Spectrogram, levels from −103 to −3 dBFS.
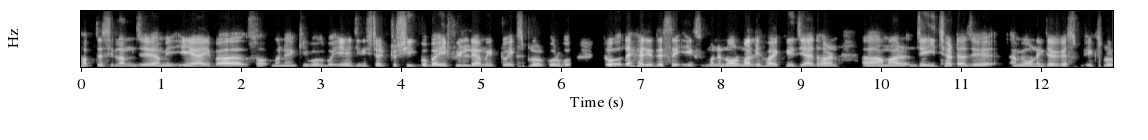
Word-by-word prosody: ভাবতেছিলাম 165 +2 -2 0.2
যে 140 0 +1
আমি 140 +1 -5 0.4
Ai 165 - +4
বা 140 +1 +4 0.4
স - - -12 0.3
মানে 130 0 -5
কি 135 - -11
বলব 130 0 -6 0.2
এ - - +1
জিনিসটা 165 -1 -4
একটু 140 - -7
শিখব 155 -2 -1
বা - - +5
এই 145 - +4
ফিল্ডে 150 -1 +2
আমি 145 0 -5
একটু 150 - -14
এক্সপ্লোর 155 +1 -3
করবো। 145 0 -2 0.5
তো - - +4 0.2
দেখা 200 - +4
যাইতেছে 205 - +1 0.2
এক্স - - -4
মানে 145 -1 -2
নরমালি 180 +8 +3
হয় 185 0 +4
কি 220 - -1
যে - - +3
আ - - +5
ধরেন 150 0 +2 0.4
আ - - +1 0.2
আমার 145 +1 +2 0.2
যে 155 - +2
ইচ্ছাটা 180 -6 +1
যে 135 - -2 0.5
আমি 155 +1 -7
অনেক 170 0 -3
জায়গায় 155 -1 +3
এস - - -6 0.2
এক্সপ্লোর 150 -1 -4
150 Hz, 190 wpm, -25 LUFS, 145-165 Hz, 0.5 s, বা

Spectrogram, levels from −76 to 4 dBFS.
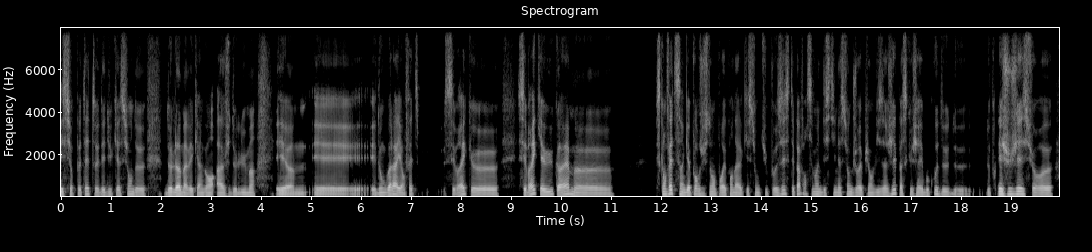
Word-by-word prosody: et - - +4
sur 120 -1 0
peut-être 130 +1 -3
l'éducation 110 +4 -3
de 95 -4 -1 0.4
de 100 - +2
l'homme 115 +3 +6
avec 90 -1 +1
un 95 -1 0
grand 95 +1 +1
H, 95 -3 +1
de 90 - -2
l'humain. 95 +2 -2 0.4
Et 85 0 +3
hem 80 0 +1
et 80 -1 0
et - - -1
donc 100 +3 -1
voilà. 120 +4 +5
Et - - +4
en 90 - 0
fait, 120 +7 -5 0.5
c'est - - -3
vrai 145 - +2
que 90 -6 +1 0.4
c'est 120 - +1
vrai 120 +9 +4
qu'il 150 -8 +1
y - - +5
a - - +4
eu 130 +2 +1
quand 115 -3 +4
même, 135 0 +3
heu 90 -2 0 0.9
parce - - -1
qu'en 130 - +2
fait 170 0 +5
Singapour, 120 -1 +2
justement, 120 +3 -2
pour 95 -4 0
répondre 95 +2 0
à 90 - +3
la 90 - -1
question 95 +3 -4
que - - -23
tu 95 - -9
posais, 105 - -2
c'était 150 - -4
pas - - +2
forcément 125 -5 -4
une 120 - 0
destination 110 +2 -3
que 115 - -3
j'aurais 95 -2 0
pu 105 - -8
envisager 95 - -2
parce 100 - -1
que 95 - -6
j'avais 95 +1 0
beaucoup 110 +7 -3
de 95 -7 -3
de - - -8 0.3
de 95 - -5
préjugés 130 +5 +4
sur, 100 -5 0
heu, 90 0 +2
100 Hz, 200 wpm, -23 LUFS, 90-120 Hz, 0.9 s, l'homme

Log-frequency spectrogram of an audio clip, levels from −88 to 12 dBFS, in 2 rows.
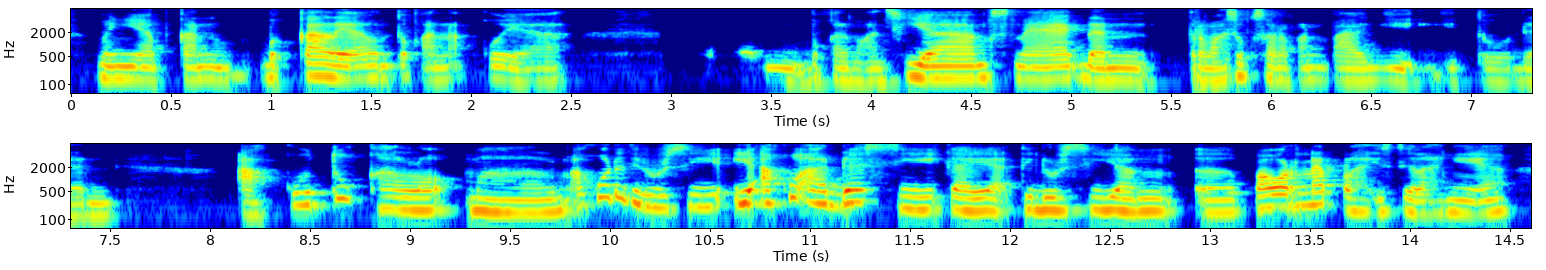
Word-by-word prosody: menyiapkan 135 -1 -3 0.2
bekal 165 +3 +4
ya, 145 +1 +2
untuk 145 - -8
anakku 140 +2 -7
ya. 125 0 -8 1.0
Bekal 255 - -7
makan 125 0 -9
siang, 150 +1 +3
snack 140 0 -1
dan 130 -1 0 0.2
termasuk 130 +6 -4
sarapan 135 -3 -8
pagi, 130 0 -6 0.2
gitu. 125 -1 -16
Dan, 125 0 -7 0.7
aku 235 +1 -2
tuh 340 -1 -2
kalau 180 - -1
malam, 155 -1 -1
aku 370 0 -1
udah 355 - +1
tidur 205 -6 +1
si 205 +1 -6
ya 265 +1 +8
aku 360 - -1
ada 265 +1 +7
sih 195 -10 -2
kayak 175 -2 +2
tidur 180 -1 +1
siang, 175 -2 0
eee, 155 +1 -3
power 215 +2 +8
nap 240 +1 +3
lah, 165 - -3
istilahnya 155 -2 -4 0.2
ya. - - -4
155 Hz, 150 wpm, -21 LUFS, 135-185 Hz, 1.0 s, ya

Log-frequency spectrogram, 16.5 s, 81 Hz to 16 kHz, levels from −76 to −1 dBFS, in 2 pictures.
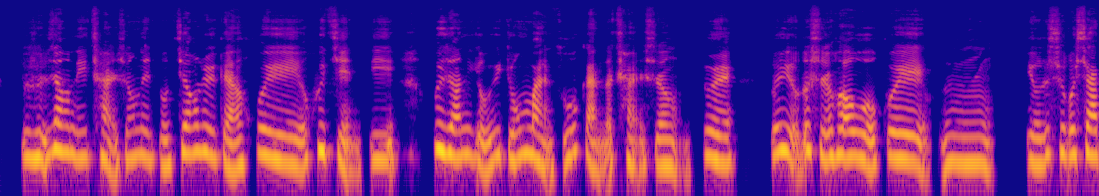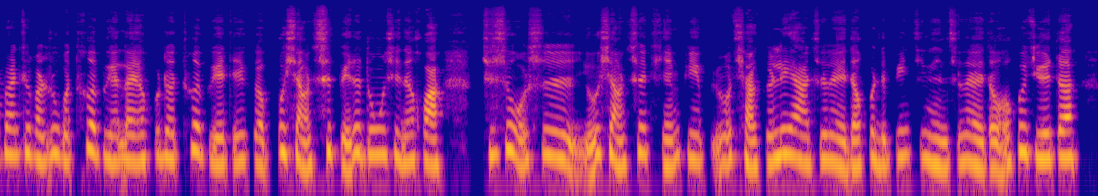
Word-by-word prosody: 就 230 - -1
是 225 - +4
让 275 -2 +4
你 230 -1 -2
产 225 -1 -2
生 225 +1 -4
那 235 -2 -2
种 185 -4 -3
焦 260 +6 +1
虑 265 -3 +2
感， 180 -5 +1
会 210 -5 +1
会 275 +8 +3
减 185 -12 -3
低， 215 0 -3 0.2
会 295 - +7
让 245 -3 +4
你 250 - -1
有 175 -6 0
一 - - -1
种 225 +1 -1
满 220 -9 +2
足 225 +9 -3
感 170 - -1
的 - - -2
产 195 -2 -3
生。 185 -4 -2
对， 210 -4 +1 0.2
所 255 - +1
以 - - +7
有 - - 0
的 280 - +3
时 240 -5 0
候 230 -1 +5
我 215 -6 +2
会 210 -4 +1
嗯， 200 -1 -1 0.2
有 205 -2 -1
的 200 - 0
时 250 +1 -2
候 245 - +1
下 245 0 +4
班 245 0 0
之 260 - -1
后， 215 - 0
如 245 +5 0
果 210 - -2
特 270 +6 +1
别 220 -5 -2
累， 205 -1 +1
或 220 +3 -6
者 225 -1 0
特 275 +5 -1
别 195 -6 -1
这 205 +1 -3
个 195 -3 -2
不 265 - -1
想 230 -8 +1
吃 265 - 0
别 - - 0
的 260 - +2
东 245 0 -1
西 240 -1 -3
的 205 -1 0
话， 200 -3 +3 0.3
其 245 - -3
实 250 - -1
我 255 - +1
是 230 -2 0
有 - - +1
想 185 -7 +1
吃 260 +6 -2
甜 195 -4 -3
品， 220 -3 -4
比 - - -15
如 200 - -2
巧 200 -5 +1
克 200 +2 -4
力 240 +3 +3
啊 215 -3 +2
之 205 +2 -3
类 195 -4 +1
的， 180 +1 +2
或 205 - -5
者 190 - 0
冰 230 +4 -5
淇 225 - -9
淋 190 -4 +1
之 190 +3 -7
类 190 -3 +2
的。 175 0 +1
我 190 - +1
会 265 +5 +1
觉 220 -3 +2
得， 230 0 +3
220 Hz, 345 characters per minute, -21 LUFS, 195-245 Hz, 0.3 s, 会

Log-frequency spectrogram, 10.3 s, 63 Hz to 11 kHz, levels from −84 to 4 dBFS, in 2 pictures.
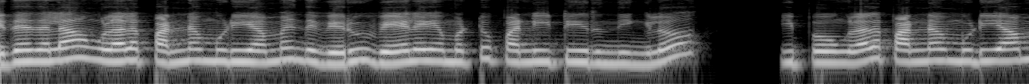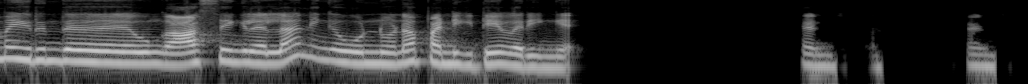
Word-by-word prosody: எததெல்லாம் 255 +7 +4
உங்களால 265 -2 +5
பண்ண 240 +2 +3
முடியாம 250 +1 +1
இந்த 255 - 0
வெறும் 250 +4 +1
வேலைய 255 +3 +3
மட்டும் 255 +3 -6
பண்ணிட்டு 245 0 -2
இருந்தீங்களோ! 220 +5 -2 0.6
இப்ப 235 +1 -2
உங்களால 235 +5 +1
பண்ண 250 +1 +2 0.2
முடியாம 265 +2 -1
இருந்த 265 -1 -3 0.4
உங்க 220 -1 -4
ஆசைகள் 235 0 -3
எல்லாம் 255 +10 -2
நீங்க 270 -4 -5
ஒண்ணு 225 -1 -4
ஒண்ணா 245 +3 -2
பண்ணிக்கிட்டே 215 -1 -3
வர்றீங்க. 175 -2 -5 1.2
கண்டிப்பா. 185 -3 -14 0.4
கண்டிப் 190 -2 -14
245 Hz, 145 wpm, -19 LUFS, 220-260 Hz, 1.2 s, உங்களால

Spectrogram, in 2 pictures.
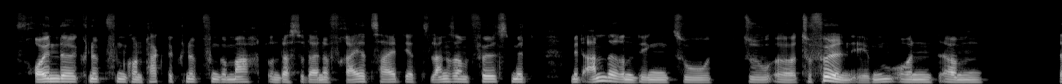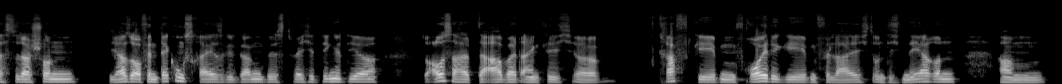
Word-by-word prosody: Freunde 135 -2 +4
knüpfen, 130 -1 -3
Kontakte 120 +2 -4
knüpfen 125 -1 -5
gemacht 120 +1 -2
und 110 -3 -5
dass 115 -2 -2
du - - -10
deine 110 0 0
freie 120 +4 -2
Zeit 120 0 -3
jetzt 120 - -6
langsam 125 +2 -1
füllst 130 -1 -1
mit 120 -1 -2 0.4
mit - - -4
anderen 135 -10 +2
Dingen 110 -2 -1
zu 105 -2 -6 0.3
zu, 110 -1 -7
äh 105 -2 -2
zu - - -9
füllen 130 - +5
eben. 110 +6 -4
Und, 115 -3 -2
ähm, 110 -2 -2 0.7
dass - - -5
du 125 - -4
da 120 - +7
schon, 120 -2 +2 0.3
ja, 125 +4 +4
so 140 - +6
auf 120 - +4
Entdeckungsreise 120 -3 +1
gegangen 115 +1 -1
bist, 115 -1 -6
welche 115 +2 -2
Dinge 135 +1 +2
dir 125 -1 +1 0.4
so - - -7
außerhalb 120 -8 +3
der - - +3
Arbeit 115 +1 +4
eigentlich, 110 -1 -2
äh, 105 -3 0 0.6
Kraft - - 0
geben, 115 -1 0
Freude 130 +2 +6
geben 110 0 -2
vielleicht 105 +1 -3
und 115 -3 -6
dich 105 0 -12
nähren. 125 +1 +1 0.4
Ähm, 105 -1 -1
115 Hz, 155 wpm, -23 LUFS, 110-125 Hz, 0.7 s, da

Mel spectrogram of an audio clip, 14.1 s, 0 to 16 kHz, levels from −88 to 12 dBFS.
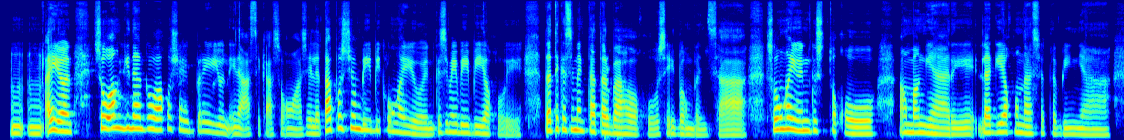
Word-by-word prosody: Mm, 180 -2 -3
ayun 245 -2 +7 0.3
so 320 -2 +6
ang 325 +2 +9
ginagawa 305 -2 +4
ko 310 - -6
siyempre 250 -5 -7
yun 200 -5 -5
inaasikaso 160 -2 -8
ko 160 - -6
nga 150 - -7
sila 175 +2 -6
tapos 275 - +3
yung 320 - +5
baby 265 -1 -6
ko 235 - -5
ngayon 170 -8 -3
kasi 210 +6 -8
may 220 -1 -4
baby 195 -2 -2
ako 170 - -9
eh. - - -13 0.2
Dati 255 +3 +3
kasi 285 -2 +1
nagtatrabaho 200 - +1
ako 150 +2 -9
sa 165 - -8
ibang 165 -2 -6
bansa. 145 -1 -5 0.2
So 280 +1 +4
ngayon, 270 -4 +5
gusto 255 -2 -6
ko 185 -4 -2 0.6
ang 210 - -1
mangyari, 165 -6 -1
lagi 210 +1 +1
akong 220 -1 -2
nasa 185 0 -4
tabi 165 -2 -6
niya. 150 -1 -6
205 Hz, 170 wpm, -24 LUFS, 165-255 Hz, 0.6 s, ang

